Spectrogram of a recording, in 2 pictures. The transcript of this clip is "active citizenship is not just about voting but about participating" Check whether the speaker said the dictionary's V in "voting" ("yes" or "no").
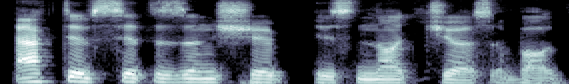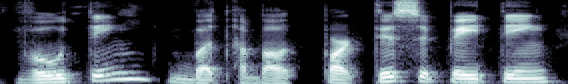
yes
